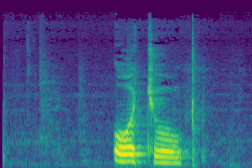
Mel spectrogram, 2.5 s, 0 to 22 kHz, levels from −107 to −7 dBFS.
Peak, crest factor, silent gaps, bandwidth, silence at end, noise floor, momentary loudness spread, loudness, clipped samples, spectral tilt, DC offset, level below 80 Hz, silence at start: -2 dBFS; 16 dB; none; 9 kHz; 0.6 s; -59 dBFS; 24 LU; -15 LUFS; under 0.1%; -7.5 dB/octave; under 0.1%; -60 dBFS; 1.15 s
